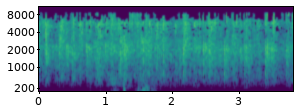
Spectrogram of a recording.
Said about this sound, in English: Oh, you can do a better job of clapping than that.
